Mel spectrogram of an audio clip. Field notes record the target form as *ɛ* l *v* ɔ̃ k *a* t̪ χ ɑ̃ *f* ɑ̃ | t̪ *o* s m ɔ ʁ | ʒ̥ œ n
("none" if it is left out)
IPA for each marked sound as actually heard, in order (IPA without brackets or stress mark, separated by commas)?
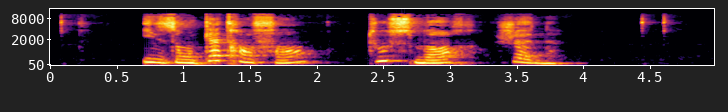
i, z, a, f, u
